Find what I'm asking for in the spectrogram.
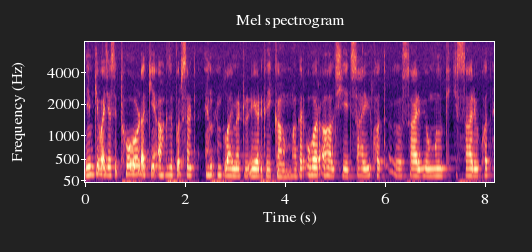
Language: Kashmiri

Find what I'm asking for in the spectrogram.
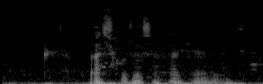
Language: Persian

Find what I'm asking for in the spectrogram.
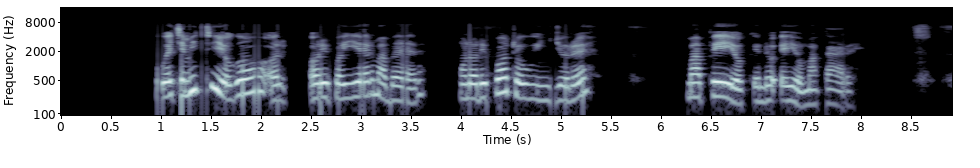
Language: Luo (Kenya and Tanzania)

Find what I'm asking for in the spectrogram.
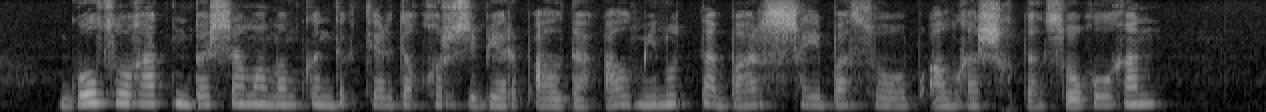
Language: Kazakh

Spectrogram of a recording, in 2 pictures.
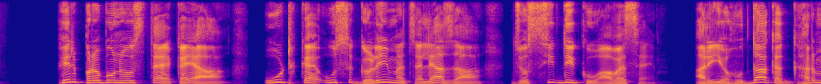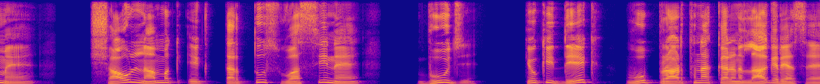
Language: Haryanvi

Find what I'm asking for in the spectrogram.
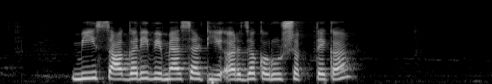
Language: Marathi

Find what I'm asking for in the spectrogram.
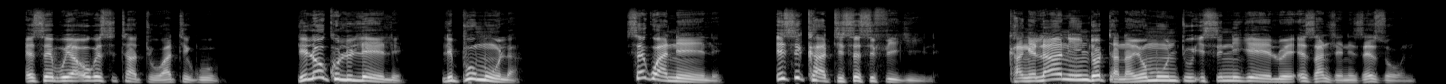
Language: North Ndebele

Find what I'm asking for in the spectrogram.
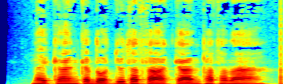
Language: Thai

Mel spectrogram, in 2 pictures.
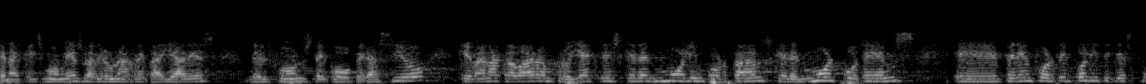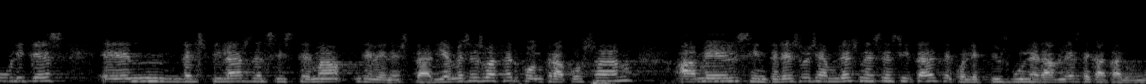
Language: Catalan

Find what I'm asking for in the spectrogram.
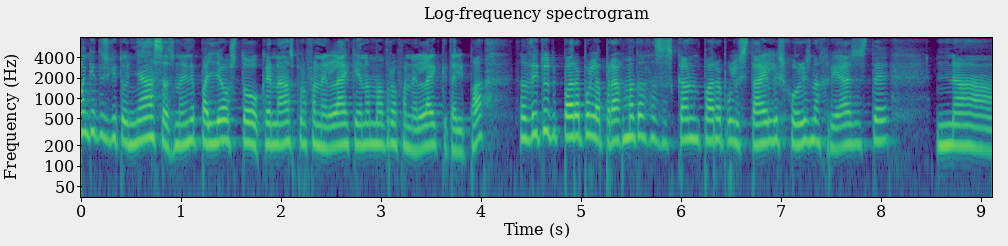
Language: Greek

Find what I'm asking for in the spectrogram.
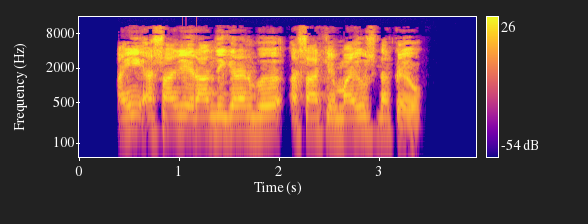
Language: Sindhi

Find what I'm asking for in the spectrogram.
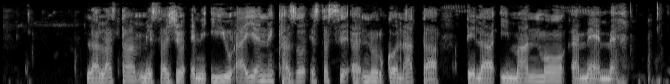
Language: Esperanto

